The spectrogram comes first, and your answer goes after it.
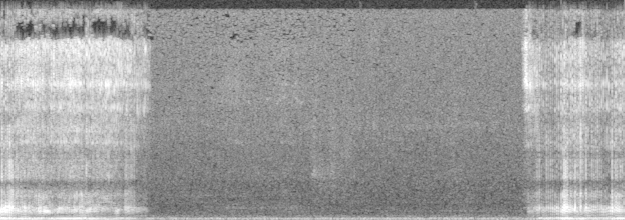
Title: Eyes wide snoring - extended version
